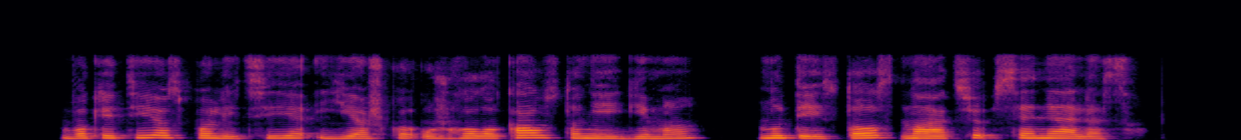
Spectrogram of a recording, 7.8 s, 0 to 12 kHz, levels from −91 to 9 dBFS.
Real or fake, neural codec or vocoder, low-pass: fake; codec, 16 kHz, 8 kbps, FreqCodec, smaller model; 7.2 kHz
